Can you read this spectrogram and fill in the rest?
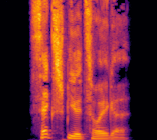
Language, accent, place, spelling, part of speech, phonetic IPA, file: German, Germany, Berlin, Sexspielzeuge, noun, [ˈzɛksʃpiːlˌt͡sɔɪ̯ɡə], De-Sexspielzeuge.ogg
- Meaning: nominative/accusative/genitive plural of Sexspielzeug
